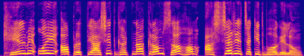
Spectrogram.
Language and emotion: Maithili, surprised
